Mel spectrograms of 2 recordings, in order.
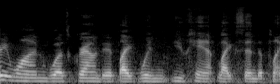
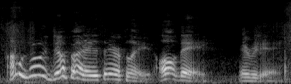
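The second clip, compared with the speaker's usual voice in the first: mock skydiver enthusiasm; 6 semitones higher, 4 dB louder, faster than usual. Skydivers' attitude voiced.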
